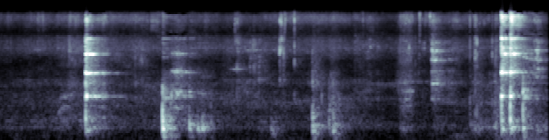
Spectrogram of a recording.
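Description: Cutlery clinking against dishes: a handful of sharp clinks with a brief metallic ring, the strongest cluster near the end.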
